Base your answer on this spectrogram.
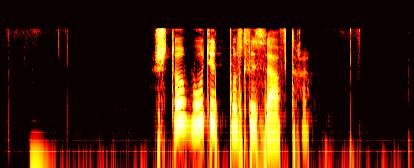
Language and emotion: Russian, neutral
